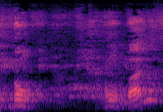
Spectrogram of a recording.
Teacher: vous voyez bien que le on a disparu dans bonne. C'est-à-dire qu'on a coupé.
